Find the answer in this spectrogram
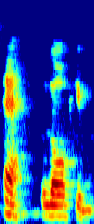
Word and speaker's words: Elohim: Can you please repeat how to pronounce that Elohim, that Aleph with the Hatap? Hataf Segol, is Elohim, Elohim. Very, very short, very short.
